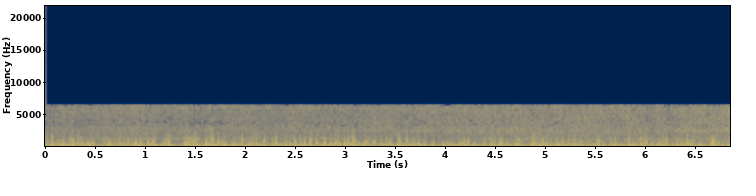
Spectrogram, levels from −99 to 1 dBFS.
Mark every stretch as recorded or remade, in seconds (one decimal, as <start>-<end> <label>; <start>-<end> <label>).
0.0-6.9 recorded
